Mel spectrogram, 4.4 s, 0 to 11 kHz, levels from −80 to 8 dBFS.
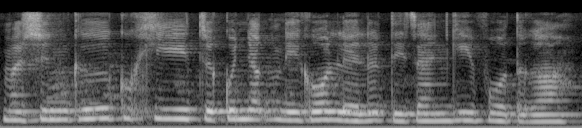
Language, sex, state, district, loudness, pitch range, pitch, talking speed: Wancho, female, Arunachal Pradesh, Longding, -16 LUFS, 195-235 Hz, 220 Hz, 165 wpm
